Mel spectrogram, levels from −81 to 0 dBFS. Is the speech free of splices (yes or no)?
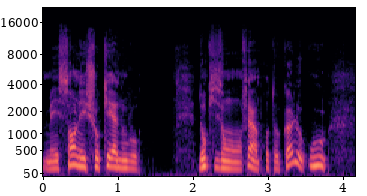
yes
